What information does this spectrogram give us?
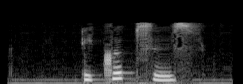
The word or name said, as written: eclipsis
